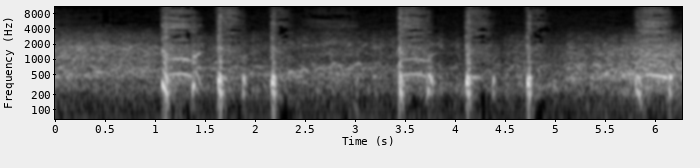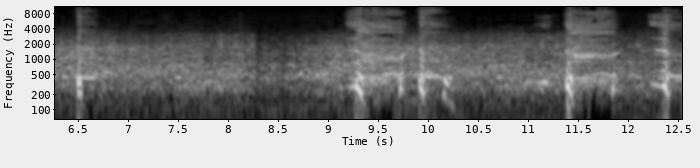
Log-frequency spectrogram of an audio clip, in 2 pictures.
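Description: Repeated short, harsh cough bursts in quick clusters, mixed with laughter-like sounds. A coughing fit.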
